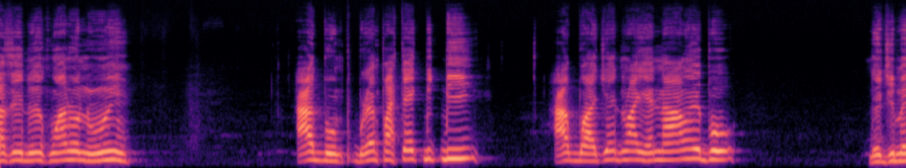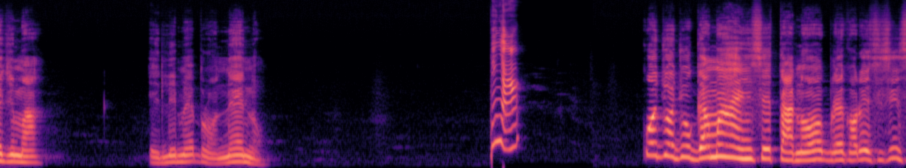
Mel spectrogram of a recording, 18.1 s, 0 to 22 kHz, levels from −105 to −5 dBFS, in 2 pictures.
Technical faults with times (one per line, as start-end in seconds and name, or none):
13.97-14.98 audio read two samples at a time (double speed)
